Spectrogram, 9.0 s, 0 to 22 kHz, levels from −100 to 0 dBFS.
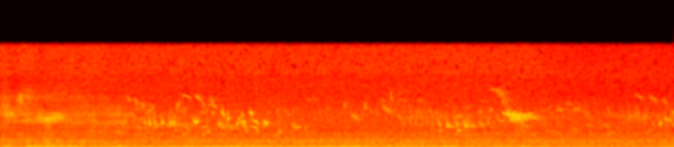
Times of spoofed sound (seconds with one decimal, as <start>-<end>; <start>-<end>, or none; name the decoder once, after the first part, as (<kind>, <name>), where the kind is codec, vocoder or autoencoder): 0.0-1.7 (codec, SNAC)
